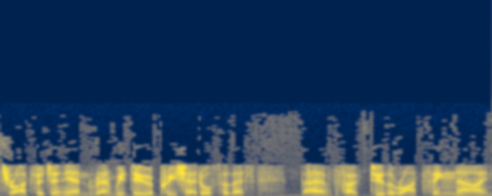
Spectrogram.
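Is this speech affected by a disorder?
No.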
